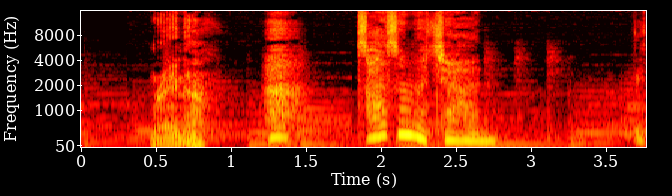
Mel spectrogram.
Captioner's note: gasp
